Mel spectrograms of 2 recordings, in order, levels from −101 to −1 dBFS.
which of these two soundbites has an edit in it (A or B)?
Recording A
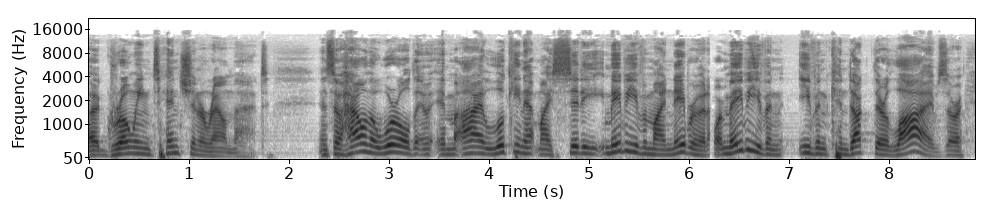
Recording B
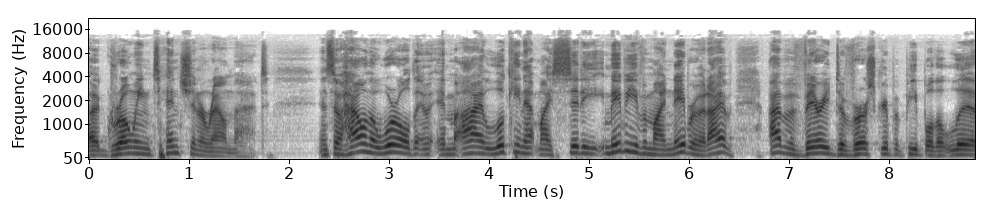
A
